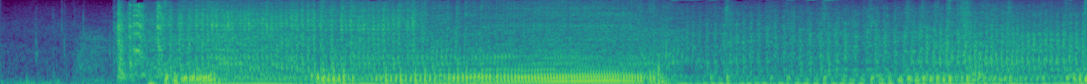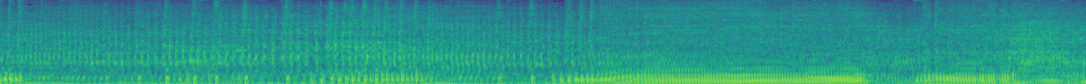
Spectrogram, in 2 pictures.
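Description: Trail motorcycle engine, restarted after stalling, catches suddenly about half a second in and then runs, revving up and back down twice as the bike moves off.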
